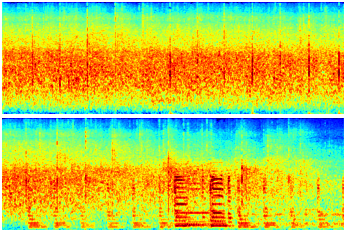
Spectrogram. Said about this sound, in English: You can tell from the look on Edwin's face that the applause is satisfying and cathartic.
